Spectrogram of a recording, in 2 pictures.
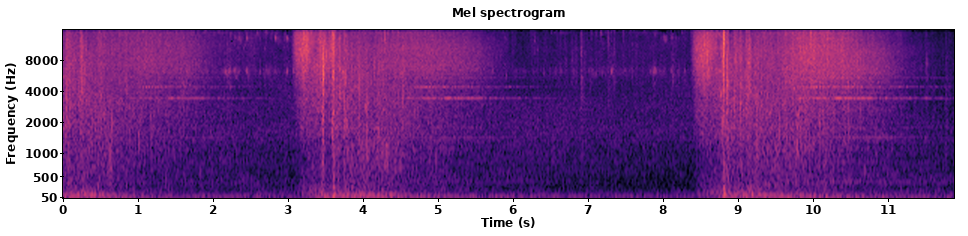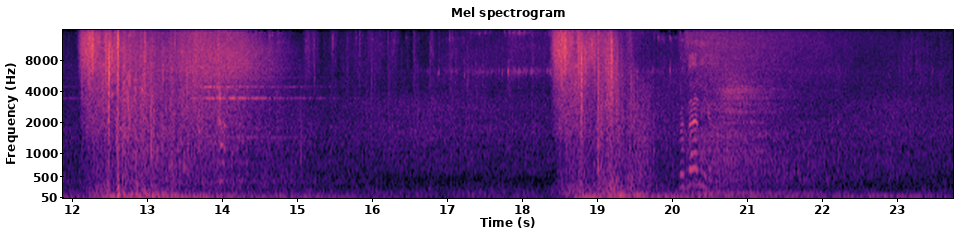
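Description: Four heavy, booming blasts from the Confringo spell in the video game Hogwarts Legacy, evenly spaced several seconds apart, each a loud deep burst that rolls off into a long rumbling tail.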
